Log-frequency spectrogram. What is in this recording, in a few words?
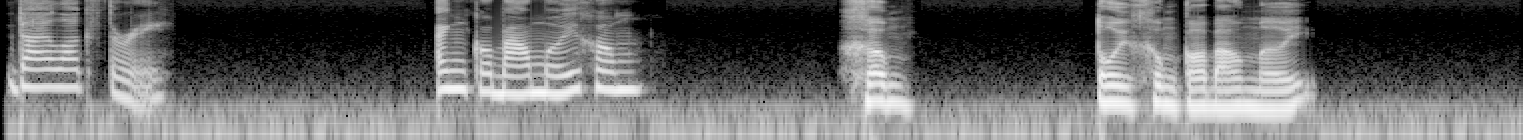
Dialog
